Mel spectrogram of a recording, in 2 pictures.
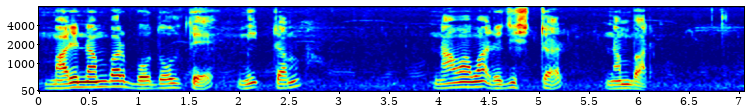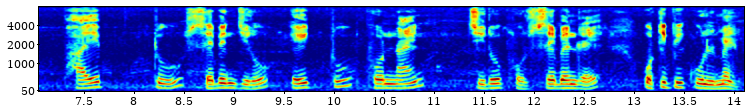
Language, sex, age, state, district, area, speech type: Santali, male, 45-60, West Bengal, Dakshin Dinajpur, rural, read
